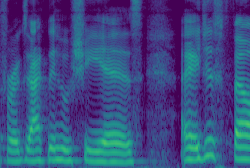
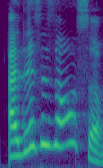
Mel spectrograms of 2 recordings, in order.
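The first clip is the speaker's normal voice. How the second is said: much higher, bright excitement; delighted; 13 semitones higher, 3 dB louder, much faster than usual. Real, not acted. Vlogger gushes to viewers about the couple, excited. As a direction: gush with delight.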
